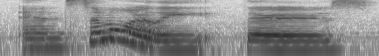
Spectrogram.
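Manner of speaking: ordinary talk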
